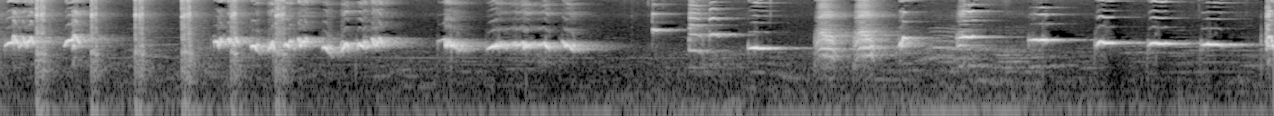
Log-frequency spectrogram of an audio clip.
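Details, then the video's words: Greater green leafbird in fighting song: rapid loud burst of sharp clicks and chattering notes, then a run of clear whistled notes repeated roughly every half second. "burung cucak ijone gacor bolo konco..tarung bagus ngentrok.."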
